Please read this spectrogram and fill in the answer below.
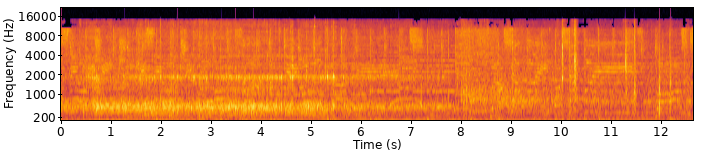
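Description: Skateboard wheels rolling on rough concrete, a steady grinding rumble for the first half, under a background song. A few sharp clacks of the board come near the end.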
